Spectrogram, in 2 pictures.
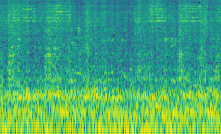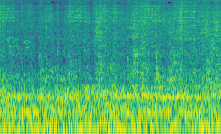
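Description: Many motocross dirt-bike engines running together, a loud steady drone with no pauses.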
